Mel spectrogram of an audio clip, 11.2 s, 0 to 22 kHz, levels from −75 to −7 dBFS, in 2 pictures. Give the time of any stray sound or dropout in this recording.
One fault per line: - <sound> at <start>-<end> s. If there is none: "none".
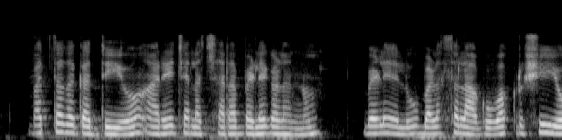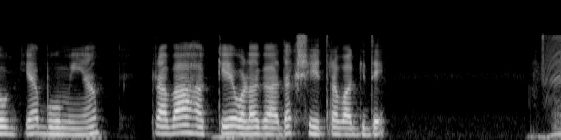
none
